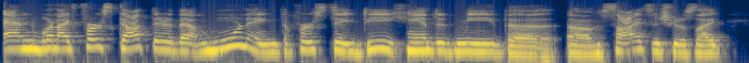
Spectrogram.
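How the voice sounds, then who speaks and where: A middle-aged actress telling a story in a casual interview, acting out quoted lines with sudden jumps in pitch. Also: female voice, moderate pace. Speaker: actress and podcast guest.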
